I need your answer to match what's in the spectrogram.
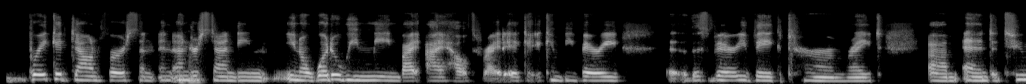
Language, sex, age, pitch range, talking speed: English, female, 30-49, 180-215 Hz, 180 wpm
